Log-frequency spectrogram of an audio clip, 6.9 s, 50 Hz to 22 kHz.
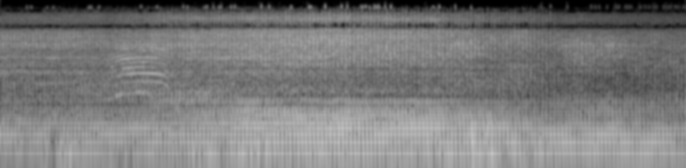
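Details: Early-1970s Pacesetter Trailbuck mini bike, small single-cylinder engine, riding after replacing a failed torque converter and re-setting it for jackshaft use. Steady rapid drone, pulling smoothly as revs climb and ease off, healthy even run.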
